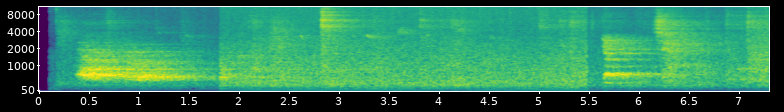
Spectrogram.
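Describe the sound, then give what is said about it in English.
A Formosa mountain dog, an explosives-sniffing police dog with the New Taipei police in Taiwan, gives two loud barking bursts, one near the start and one near the end, over a steady background hiss with a busy, noisy stretch between them. “This Formosa mountain dog is a fresh face on the New Taipei Police Force.”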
